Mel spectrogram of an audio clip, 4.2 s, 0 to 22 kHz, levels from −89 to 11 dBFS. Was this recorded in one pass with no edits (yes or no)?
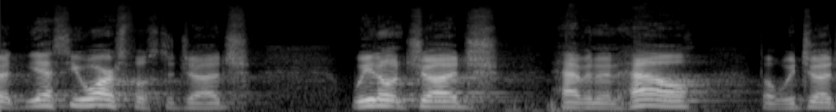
yes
